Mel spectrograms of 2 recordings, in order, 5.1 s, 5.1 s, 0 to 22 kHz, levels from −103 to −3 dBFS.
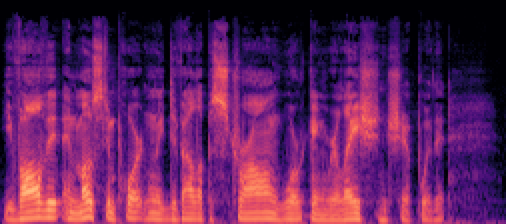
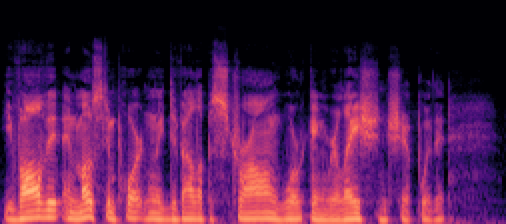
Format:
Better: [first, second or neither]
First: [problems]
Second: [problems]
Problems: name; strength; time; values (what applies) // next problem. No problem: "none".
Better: first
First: none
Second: muffled; slightly; fading above 2.5 kHz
